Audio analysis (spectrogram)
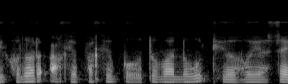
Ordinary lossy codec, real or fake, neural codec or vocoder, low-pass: none; real; none; none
